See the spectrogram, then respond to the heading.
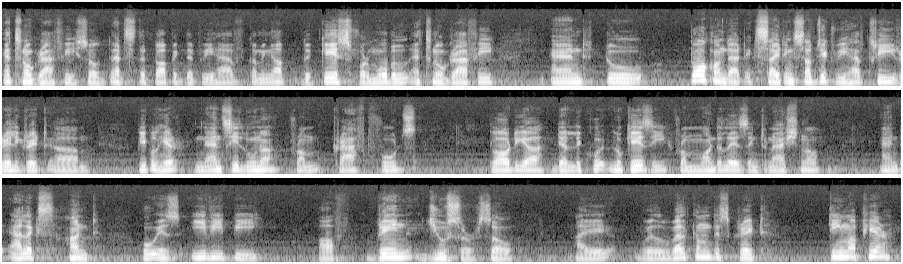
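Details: Adult male speaker; normal voice.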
